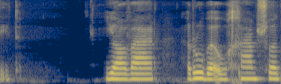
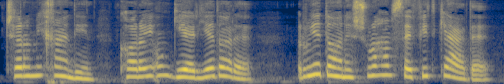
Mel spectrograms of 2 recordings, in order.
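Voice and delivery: put-on higher, louder reproachful young voice; indignant girl; 7 semitones higher, 5 dB louder than usual. Laqa reproaches her mother, higher and indignant. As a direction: scold them for laughing.

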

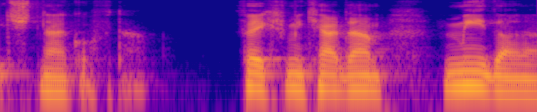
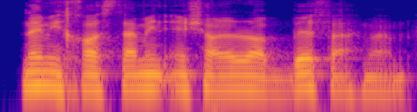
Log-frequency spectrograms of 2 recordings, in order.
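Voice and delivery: plain reading voice

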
